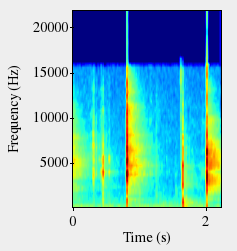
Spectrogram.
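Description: A few sharp clicks of small metal folding-knife parts being set into the handle liner, the loudest a little under a second in.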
